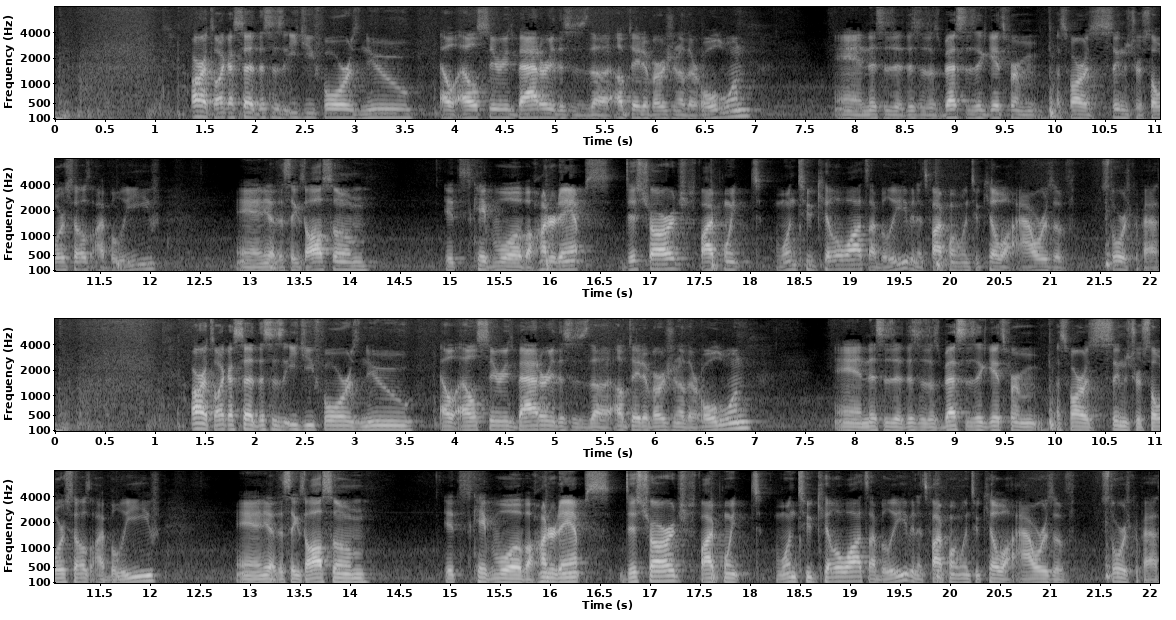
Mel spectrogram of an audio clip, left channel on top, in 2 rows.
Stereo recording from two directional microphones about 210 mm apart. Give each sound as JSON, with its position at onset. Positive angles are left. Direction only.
{"t": 1.4, "sound": "a man's voice", "side_deg": -40}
